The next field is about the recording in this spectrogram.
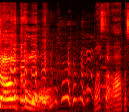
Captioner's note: laughing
